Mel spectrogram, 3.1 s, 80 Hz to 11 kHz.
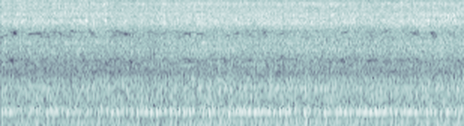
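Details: Yamaha 90 hp outboard, first run after rebuild with new pistons, rings, rebuilt carbs and water pump, cold start, idle being adjusted: steady, slightly uneven burble with no knocks or rattles; running cleanly, idle set slightly too low.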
